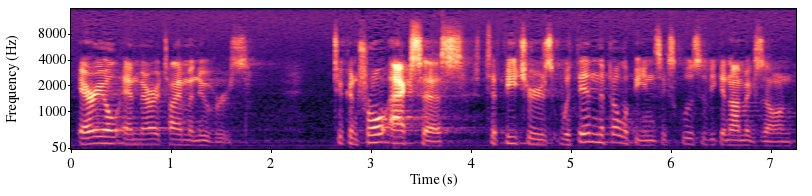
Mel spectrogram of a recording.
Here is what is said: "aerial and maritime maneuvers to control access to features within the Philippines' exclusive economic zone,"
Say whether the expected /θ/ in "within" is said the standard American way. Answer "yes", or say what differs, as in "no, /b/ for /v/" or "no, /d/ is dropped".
yes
